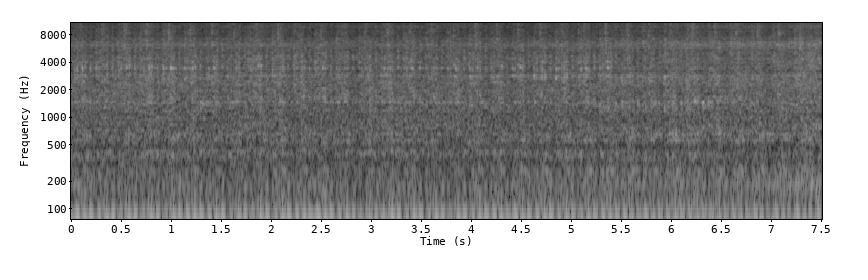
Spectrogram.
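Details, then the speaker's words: Barn-find 1970 Corvette V8, first start after sitting 10 years, run from a gas can: deep, slightly uneven idle with faint puffing from a suspected exhaust leak. It also has a miss, oil pressure is near 70 psi instantly, and there is no smoke. "an exhaust leak I can't believe it idles that's sitting for 10 years in it idles definitely missin though"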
